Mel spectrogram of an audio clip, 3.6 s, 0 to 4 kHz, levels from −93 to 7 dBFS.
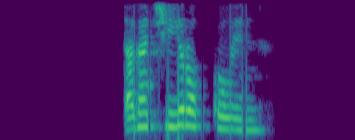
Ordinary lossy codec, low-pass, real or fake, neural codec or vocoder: AAC, 24 kbps; 3.6 kHz; real; none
